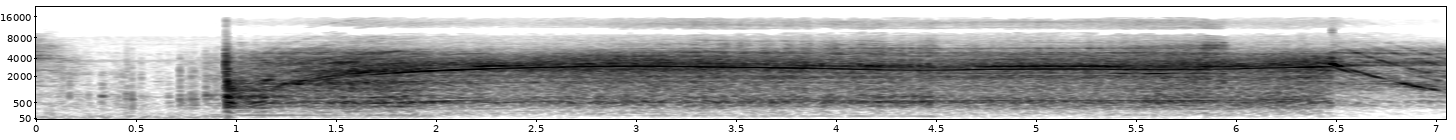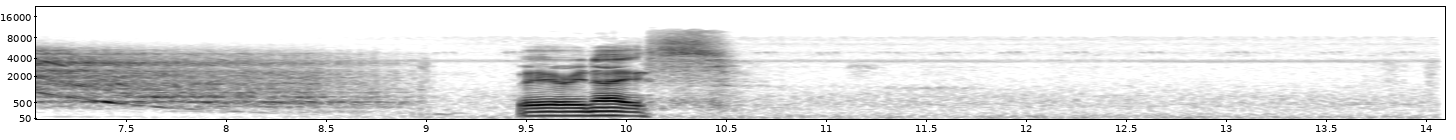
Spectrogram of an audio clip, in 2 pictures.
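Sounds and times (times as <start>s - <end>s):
miter saw motor whining: 0.7s - 9.1s
saw blade cutting wood: 0.9s - 9.1s.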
